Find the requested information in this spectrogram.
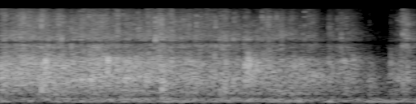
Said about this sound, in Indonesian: Kita kasih tepuk tangannya yang paling meriah buat Tuhan kita.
